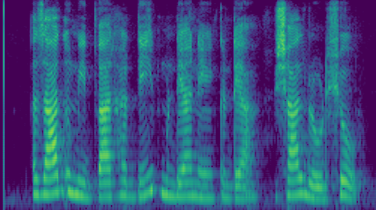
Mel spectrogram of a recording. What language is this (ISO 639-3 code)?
pan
